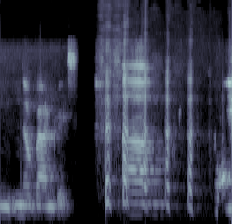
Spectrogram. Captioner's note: laughter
